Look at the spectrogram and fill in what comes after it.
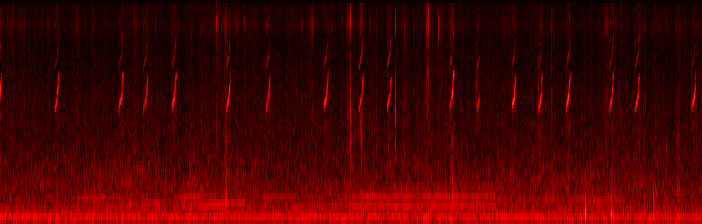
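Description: A small bird repeating a short, high call note that sweeps upward, every half-second to a second, over a faint low steady hum.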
